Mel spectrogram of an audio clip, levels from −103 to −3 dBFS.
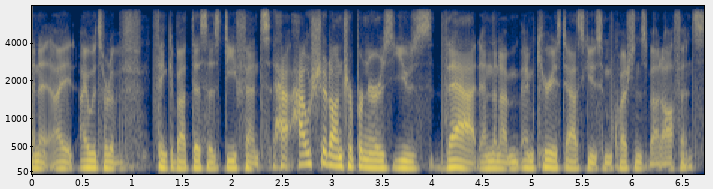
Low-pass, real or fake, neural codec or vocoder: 7.2 kHz; real; none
